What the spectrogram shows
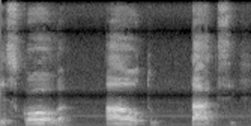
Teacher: a penúltima sílaba for tônica no caso de escola auto táxi então nós vamos perceber que a penúltima sílaba recebeu o maior intensidade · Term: paroxítonas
